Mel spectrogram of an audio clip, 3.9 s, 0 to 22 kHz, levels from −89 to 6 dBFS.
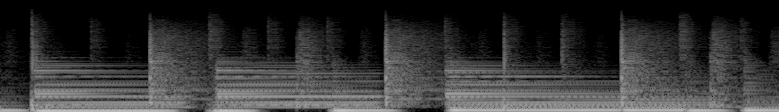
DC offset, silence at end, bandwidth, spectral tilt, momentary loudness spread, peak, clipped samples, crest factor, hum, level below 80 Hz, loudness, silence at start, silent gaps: under 0.1%; 0 s; 9.4 kHz; -7 dB/octave; 4 LU; -12 dBFS; under 0.1%; 12 dB; none; -24 dBFS; -28 LUFS; 0 s; none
